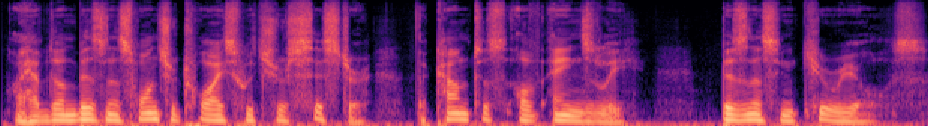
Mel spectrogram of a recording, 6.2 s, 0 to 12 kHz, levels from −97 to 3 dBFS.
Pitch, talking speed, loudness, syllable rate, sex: 100 Hz, 155 wpm, -18 LUFS, 5.4 syllables/s, male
